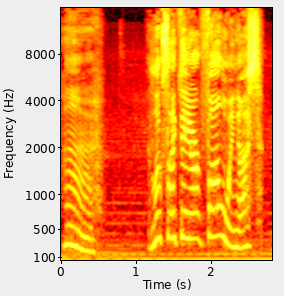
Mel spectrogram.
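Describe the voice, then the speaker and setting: A woman's voice: high voice, lively intonation, normal speed. A woman playing a composed, observant young adventurer in a video game. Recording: music under the voice.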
